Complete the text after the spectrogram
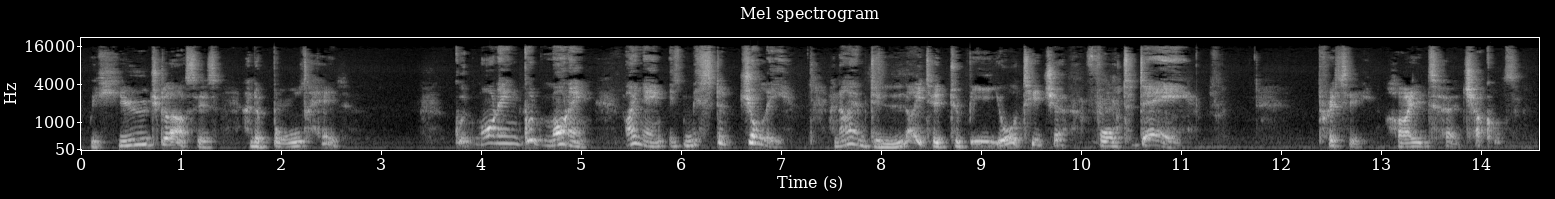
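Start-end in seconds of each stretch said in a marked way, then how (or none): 3.7-11.1 jovial posh TV-presenter voice; plummy, theatrical teacher's welcome; posh supply teacher. Acted. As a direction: greet the class like someone posh off the telly. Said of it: "He sounds like somebody posh off the telly".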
